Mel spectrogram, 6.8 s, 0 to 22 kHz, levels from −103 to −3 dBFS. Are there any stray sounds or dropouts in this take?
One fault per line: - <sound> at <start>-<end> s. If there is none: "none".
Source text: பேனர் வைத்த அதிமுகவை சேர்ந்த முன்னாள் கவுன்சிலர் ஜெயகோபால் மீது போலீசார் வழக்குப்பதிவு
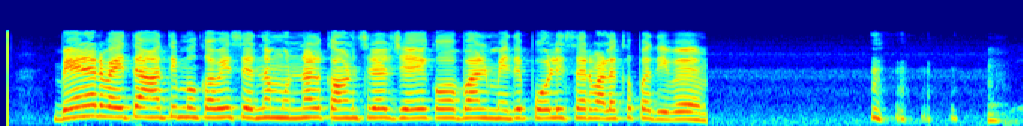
- laugh at 5.8-6.4 s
